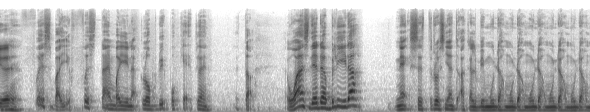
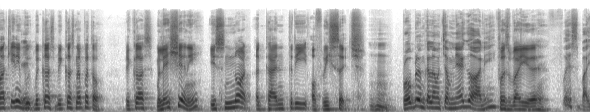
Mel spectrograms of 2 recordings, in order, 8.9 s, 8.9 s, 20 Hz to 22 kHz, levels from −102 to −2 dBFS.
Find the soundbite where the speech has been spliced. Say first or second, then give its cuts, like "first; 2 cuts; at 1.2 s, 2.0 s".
second; 4 cuts; at 2.3 s, 3.1 s, 3.8 s, 5.9 s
